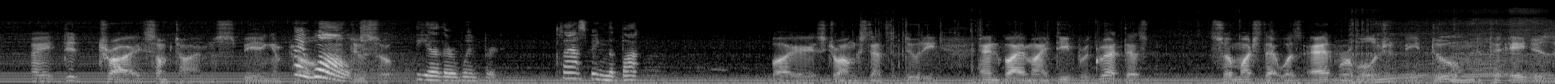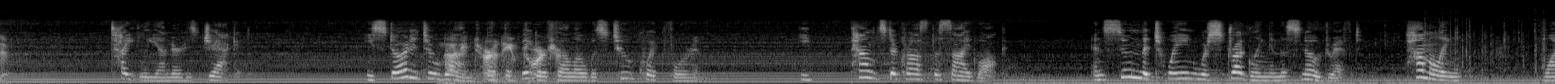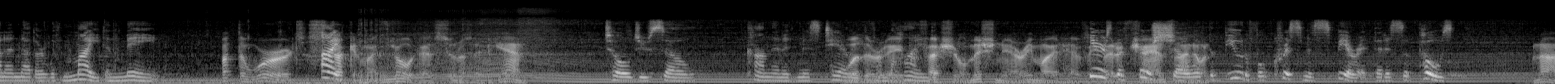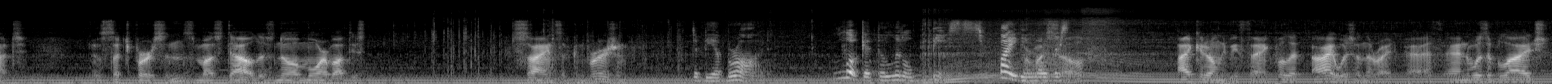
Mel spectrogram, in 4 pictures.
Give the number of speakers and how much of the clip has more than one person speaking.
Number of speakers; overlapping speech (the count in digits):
2, about 11%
